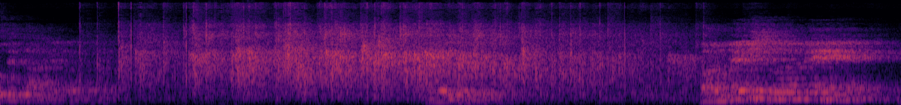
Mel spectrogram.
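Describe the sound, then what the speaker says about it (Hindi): An audience at a meeting in Panvel bursts into loud applause, a dense sustained clatter with a voice speaking over it and a fresh surge of clapping near the end. "इसके लिए एक बार जोर से ताली बजाओ।"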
